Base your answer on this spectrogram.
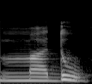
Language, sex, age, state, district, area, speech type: Dogri, female, 18-30, Jammu and Kashmir, Udhampur, rural, spontaneous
